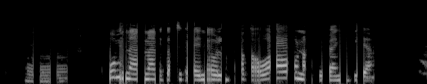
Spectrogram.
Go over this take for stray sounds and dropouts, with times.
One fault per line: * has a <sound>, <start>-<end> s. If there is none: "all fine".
all fine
